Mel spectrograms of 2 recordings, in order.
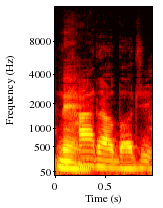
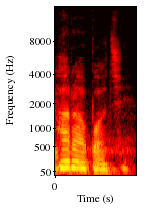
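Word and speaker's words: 할아버지: So, to look at it kind of phonetically or syllable by syllable, it looks like but when we say it, it sounds more like an R sound. Haraboji. Haraboji.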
